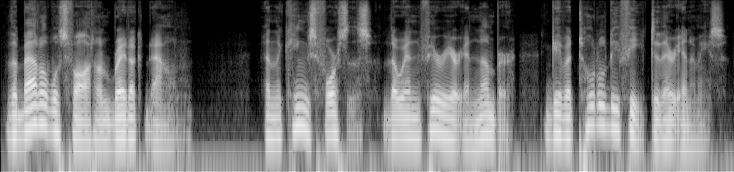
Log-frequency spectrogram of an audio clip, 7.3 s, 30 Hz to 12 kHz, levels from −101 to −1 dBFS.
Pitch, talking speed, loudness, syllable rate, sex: 105 Hz, 180 wpm, -20 LUFS, 5.5 syllables/s, male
